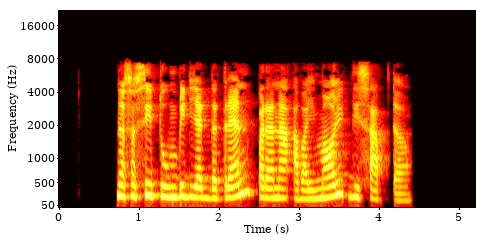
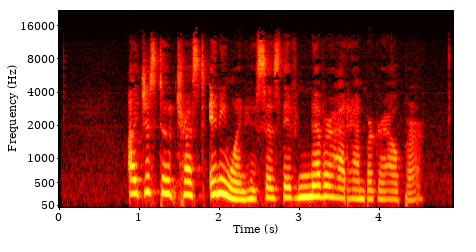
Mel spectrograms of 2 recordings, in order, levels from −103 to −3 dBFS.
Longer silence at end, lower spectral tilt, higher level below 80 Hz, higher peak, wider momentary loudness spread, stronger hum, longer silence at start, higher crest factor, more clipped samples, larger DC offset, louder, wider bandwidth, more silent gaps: first, 0.8 s vs 0.4 s; second, -3.5 dB/octave vs -5.5 dB/octave; about the same, -62 dBFS vs -66 dBFS; first, 0 dBFS vs -16 dBFS; second, 6 LU vs 15 LU; neither; about the same, 0.75 s vs 0.85 s; about the same, 18 dB vs 14 dB; neither; neither; first, -16 LUFS vs -30 LUFS; second, 7.8 kHz vs 13.5 kHz; neither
